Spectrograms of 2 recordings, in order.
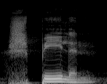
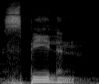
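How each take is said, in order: First: The word begins with an 'sh' sound. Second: The word begins with a plain 's' sound. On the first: The speaker calls it right. "It is spielen, pronounced with the ish sound" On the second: The speaker calls it wrong. "not spielen"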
